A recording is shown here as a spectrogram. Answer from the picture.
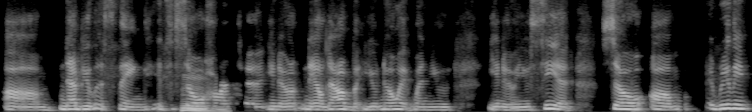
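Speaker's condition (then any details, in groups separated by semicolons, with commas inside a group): Cleft palate, cleft palate without cleft lip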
